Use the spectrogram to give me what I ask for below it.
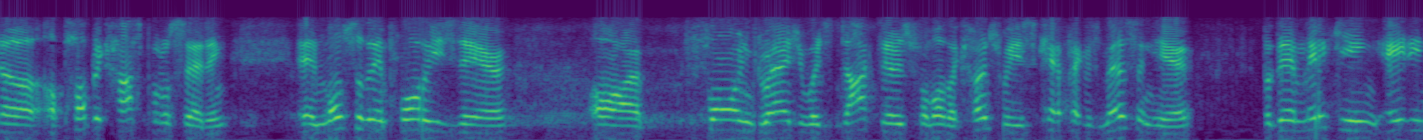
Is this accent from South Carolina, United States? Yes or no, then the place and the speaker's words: yes; South Carolina, United States; And I was born and raised. I'm from South Carolina.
